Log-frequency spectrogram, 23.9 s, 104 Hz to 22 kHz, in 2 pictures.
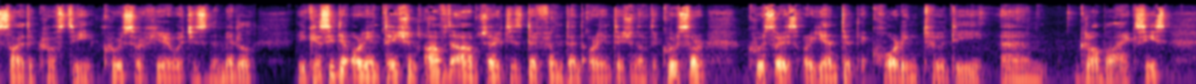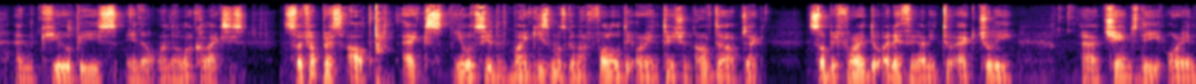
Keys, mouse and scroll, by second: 0.1-1.7 middle drag, 1.9 middle click, 3.0 middle click, 3.7 click, 4.2 r, 4.7 right click, 6.5 shift+middle click, 9.0 middle click, 9.7 middle click, 10.3 3, 10.5 middle click, 12.3 click, 12.6 r, 13.2 right click, 13.6 middle click, 14.6 alt+x, 15.7 x, 15.9 middle click, 16.5 middle click, 18.6-19.6 middle drag, 22.6 click.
